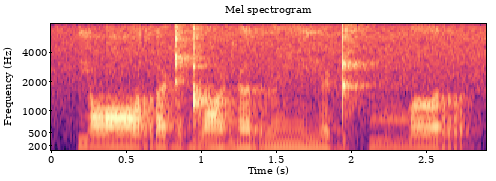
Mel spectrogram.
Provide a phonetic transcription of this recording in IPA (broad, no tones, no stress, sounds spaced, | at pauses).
j ɔː r ɤː ɖ i ɖ w ɔː ɖ ɳ ə r l ĩː j ɨ ɖ | mː ɤ r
